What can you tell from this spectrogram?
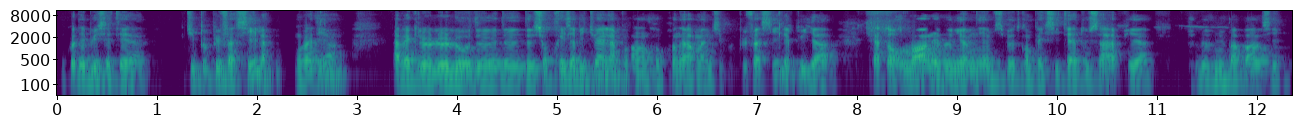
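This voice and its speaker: A man in his late twenties from Toulouse, in southern France, talks conversationally as an entrepreneur guest on a podcast. His voice is mid-range and darkish, and he speaks at a quick pace.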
